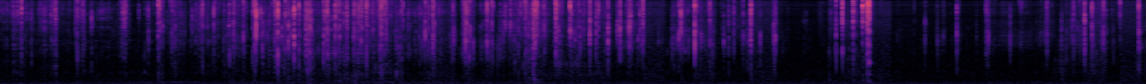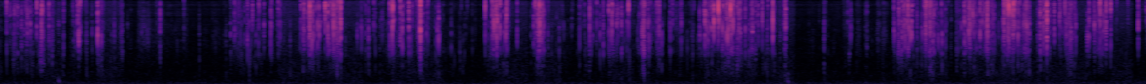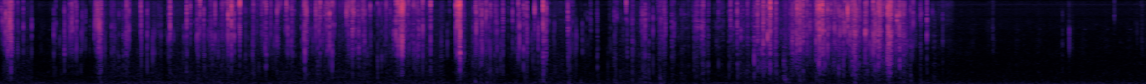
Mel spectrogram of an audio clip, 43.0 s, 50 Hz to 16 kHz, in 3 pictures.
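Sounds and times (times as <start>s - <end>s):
packing materials crinkling: 0.0s - 40.5s.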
